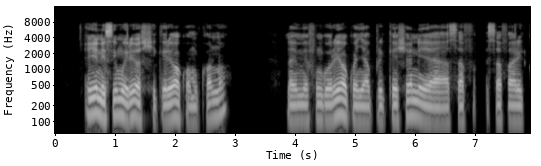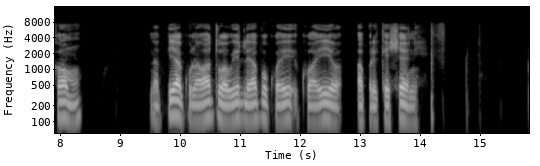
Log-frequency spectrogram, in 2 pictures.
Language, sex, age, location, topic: Swahili, male, 18-24, Kisii, finance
